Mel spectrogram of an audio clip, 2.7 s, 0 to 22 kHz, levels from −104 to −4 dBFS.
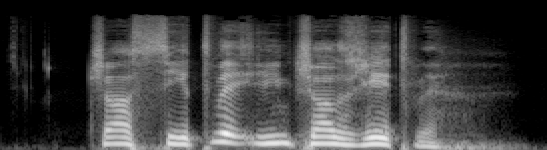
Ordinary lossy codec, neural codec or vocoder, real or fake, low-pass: MP3, 96 kbps; codec, 32 kHz, 1.9 kbps, SNAC; fake; 14.4 kHz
